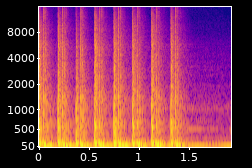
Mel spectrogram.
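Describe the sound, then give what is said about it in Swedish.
Seven hard, evenly spaced knocks in quick succession, loud, like a fist pounding on a wooden door, on a dark, windy night; then a low steady rumble lingers after they stop. “Plötsligt hörde hon hårda knackningar.”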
